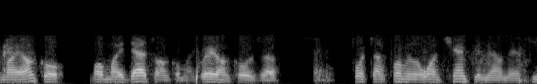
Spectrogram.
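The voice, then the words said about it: Argentine-accented English. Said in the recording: “I'm sure some of you guys picked up an accent. I'm from Argentina”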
